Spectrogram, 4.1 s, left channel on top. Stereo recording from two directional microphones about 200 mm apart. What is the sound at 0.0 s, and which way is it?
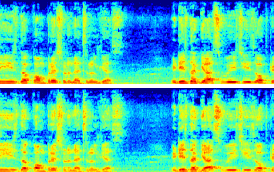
A man's voice, 25° left (ahead or behind).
